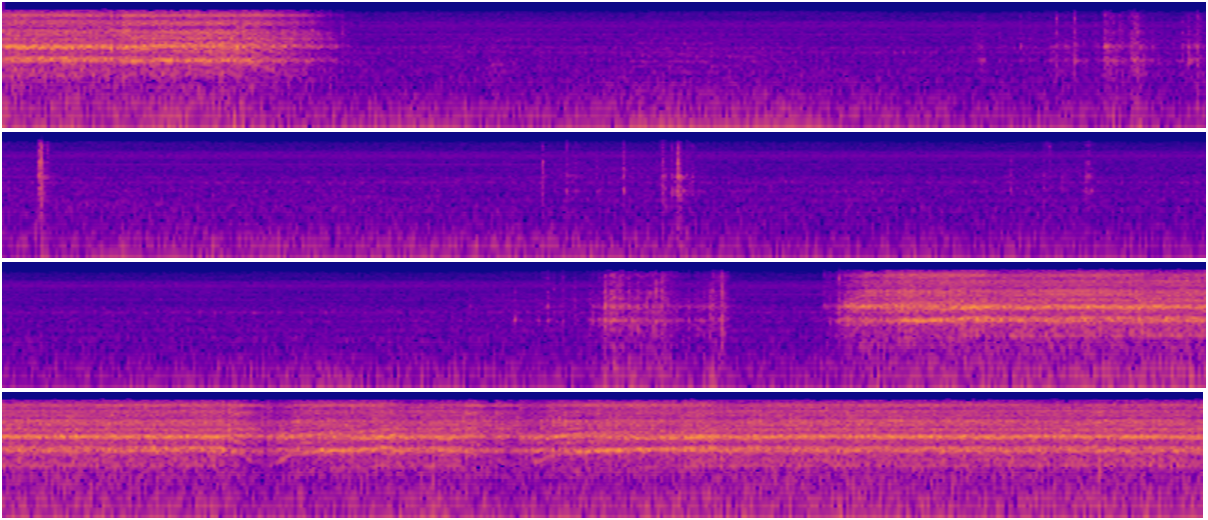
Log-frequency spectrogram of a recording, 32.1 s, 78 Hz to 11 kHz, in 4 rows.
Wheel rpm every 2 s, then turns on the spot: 140, 10, 0, 0, 0, 0, 0, 0, 0, 0, 20, 150, 150, 130, 150, 160.
2-4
